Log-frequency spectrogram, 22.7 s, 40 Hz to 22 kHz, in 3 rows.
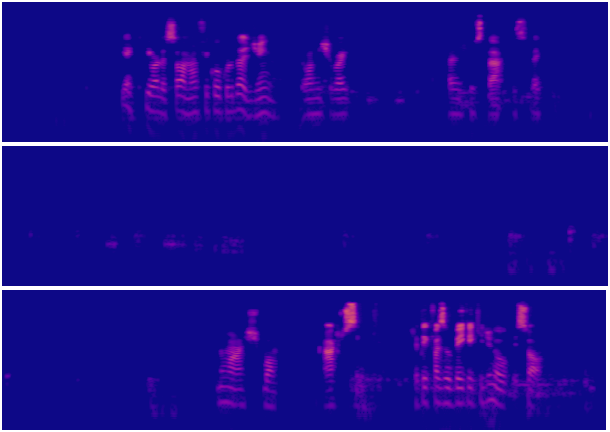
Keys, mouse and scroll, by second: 1.8 b, 14.2 ctrl+s, 14.6 z, 17.4 ctrl+s, 17.9 Tab, 19.7 t, 21.4 Tab, 21.9 a.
